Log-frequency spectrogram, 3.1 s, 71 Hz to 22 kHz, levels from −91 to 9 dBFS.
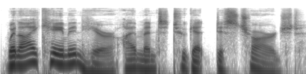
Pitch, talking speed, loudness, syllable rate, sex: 110 Hz, 195 wpm, -17 LUFS, 4.6 syllables/s, male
